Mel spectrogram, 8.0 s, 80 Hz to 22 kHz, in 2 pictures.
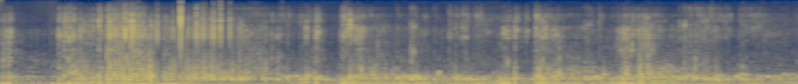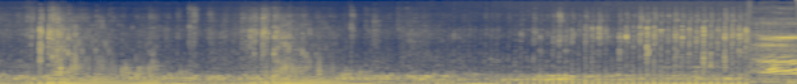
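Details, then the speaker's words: Free Mitsubishi Eclipse over 30 years old, burns excess oil and fouls plugs, first start after nearly a year sitting, new battery: catches and settles, revs rise and fall smoothly, no knock or misfire; normal start and rev. "It sounds like it's running. We're gonna call that a success. Haven't started the car in very nearly a year, and it seems like it's working perfectly fine."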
